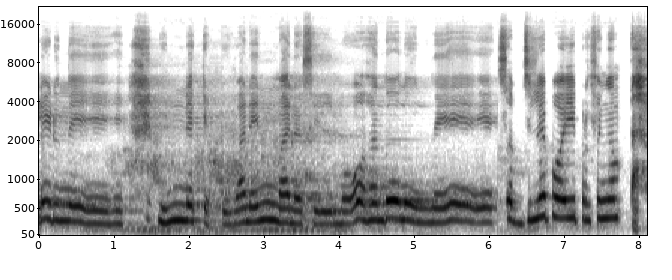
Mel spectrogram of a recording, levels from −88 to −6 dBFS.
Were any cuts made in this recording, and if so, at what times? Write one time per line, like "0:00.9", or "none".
0:06.1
